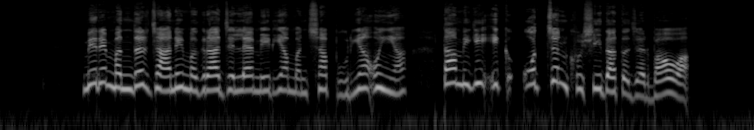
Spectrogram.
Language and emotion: Dogri, happy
